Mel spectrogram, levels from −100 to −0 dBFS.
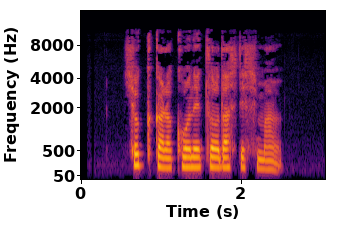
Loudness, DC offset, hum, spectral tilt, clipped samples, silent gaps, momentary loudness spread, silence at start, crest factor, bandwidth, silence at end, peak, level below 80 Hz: -22 LUFS; under 0.1%; none; -5 dB/octave; under 0.1%; none; 9 LU; 0.55 s; 20 dB; 11.5 kHz; 0.55 s; -4 dBFS; -70 dBFS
